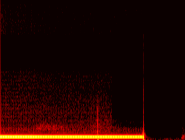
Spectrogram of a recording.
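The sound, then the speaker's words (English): A telephone ringing tone as a phone call is placed to Roker's wife, Claire: one steady, mid-pitched electronic tone holds for about a second and a half, with a soft click partway through, then cuts off abruptly at a sharper click. “Calling Roker's wife, Claire, who's probably in the house.”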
